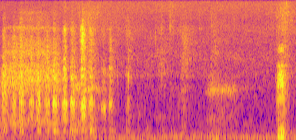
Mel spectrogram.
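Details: {'text': 'Major, a pet German Shepherd, pants rapidly on a hot day around dinner time; a burst of breathy pants fades into quiet after a second and a half, and a short knock comes near the end.'}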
